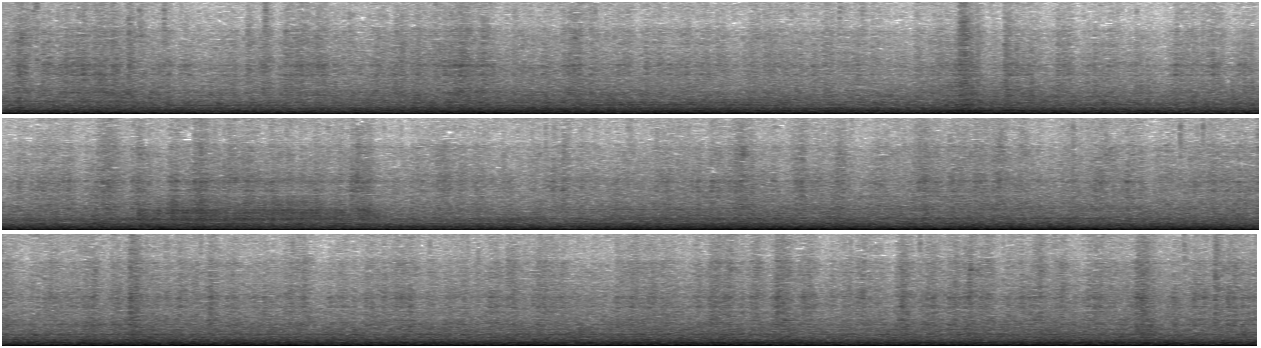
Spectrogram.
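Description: Train wheels clack over rail joints.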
